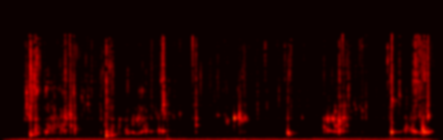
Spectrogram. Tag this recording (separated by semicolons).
water; blood; drops; dripping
